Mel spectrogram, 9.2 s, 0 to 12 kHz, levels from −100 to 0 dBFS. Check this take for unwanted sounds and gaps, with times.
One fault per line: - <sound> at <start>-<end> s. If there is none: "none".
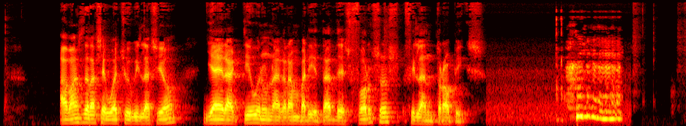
- laugh at 7.4-8.3 s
